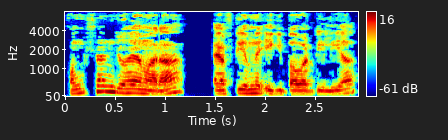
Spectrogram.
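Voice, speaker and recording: Guy teaching math online, husky voice, explains each step slowly, dull lo-fi mic sound. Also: medium pitch, fairly bright tone. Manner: explains step by step, checks in with students; mixes Hindi and English terms. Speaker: mathematics teacher. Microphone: microphone.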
